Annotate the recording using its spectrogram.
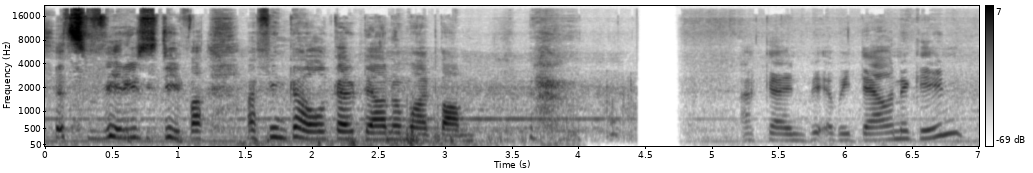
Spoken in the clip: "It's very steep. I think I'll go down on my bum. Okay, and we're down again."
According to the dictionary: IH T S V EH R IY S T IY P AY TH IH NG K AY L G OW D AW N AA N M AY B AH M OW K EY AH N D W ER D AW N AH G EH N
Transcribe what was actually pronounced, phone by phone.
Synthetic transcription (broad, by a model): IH T S V EH R IY S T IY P AY TH IH NG K AY L G OW D AW N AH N M AY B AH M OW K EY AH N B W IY D AW N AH G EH N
